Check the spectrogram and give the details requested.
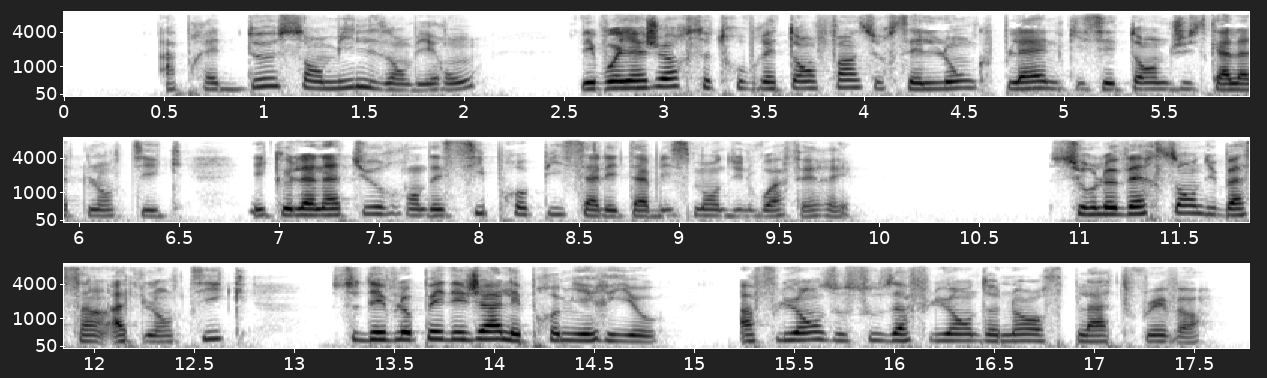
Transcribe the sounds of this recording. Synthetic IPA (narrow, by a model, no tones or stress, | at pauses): a̰pχɛd̪øsɑ̃milzɑ̃viʁɔ̃ | levwajaʒœʁsət̪χuvʁɛt̪ɑ̃fɛ̃syʁselɔ̃ɡplɛnkʲiset̪ɑ̃d̪ʒyskalat̪lɑ̃t̪ikekəlanat̪yʁːɑ̃d̪ɛsipχɔpisalet̪ablismɑ̃d̪ynvwafeʁe | syʁləvɛʁsɑ̃d̪ybasɛ̃ʔa̰t̪lɑ̃t̪ʰik | səd̪evlɔpɛd̪eʒalepχəmjeʁio | aflyɑ̃sosuzaflyɑ̃d̪ənɔʁθplat̪ʁivə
